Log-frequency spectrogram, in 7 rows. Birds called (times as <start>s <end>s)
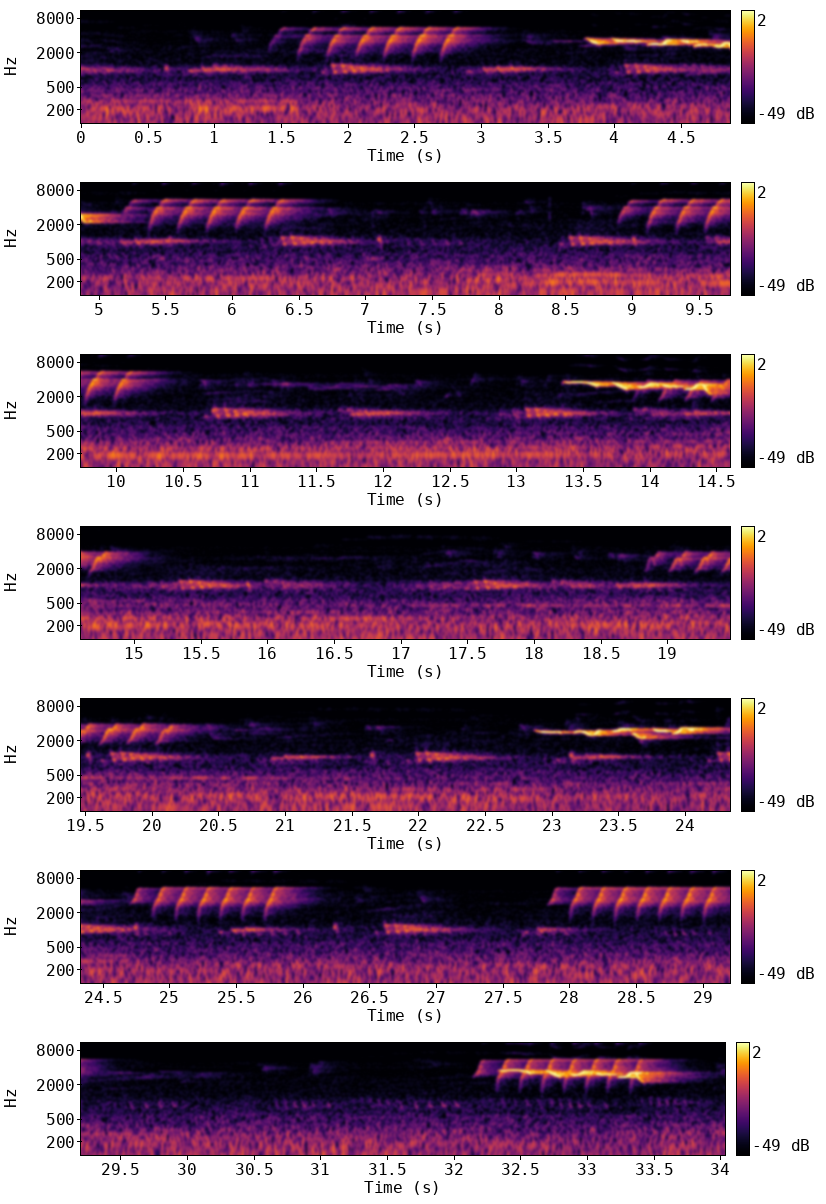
8.5s 29.9s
